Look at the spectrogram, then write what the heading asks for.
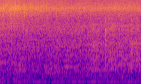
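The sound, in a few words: prawns added to yogurt curry sizzling in pan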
